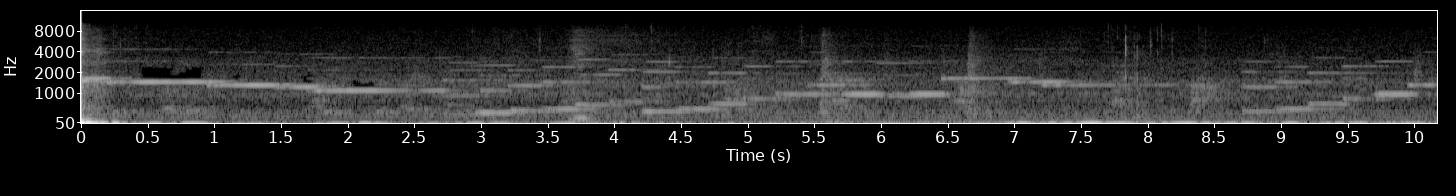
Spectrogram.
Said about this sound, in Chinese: 其实一直直到今天呐，就是垃圾车的声音也越来越大声了。我们可以先听一下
